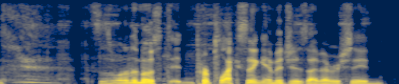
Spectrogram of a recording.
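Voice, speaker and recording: A man's voice: medium pitch, wildly swooping pitch, measured pace, a little mellow, no echo. A man co-hosting a livestream in casual, joking chat, swearing easily. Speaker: livestream co-host.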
